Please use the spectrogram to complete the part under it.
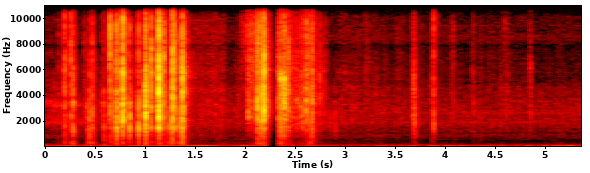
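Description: Oracle cards being shuffled in quick riffling bursts, a dense flurry then a sharp snap, followed by a few lighter taps and flicks.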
